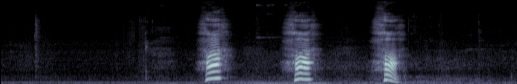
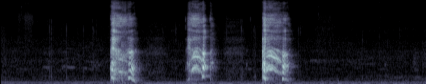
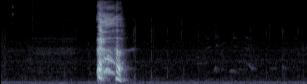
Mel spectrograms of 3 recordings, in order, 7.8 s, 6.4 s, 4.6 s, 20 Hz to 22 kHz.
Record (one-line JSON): {"exhalation_length": "7.8 s", "exhalation_amplitude": 5117, "exhalation_signal_mean_std_ratio": 0.28, "three_cough_length": "6.4 s", "three_cough_amplitude": 11000, "three_cough_signal_mean_std_ratio": 0.3, "cough_length": "4.6 s", "cough_amplitude": 8566, "cough_signal_mean_std_ratio": 0.21, "survey_phase": "beta (2021-08-13 to 2022-03-07)", "age": "45-64", "gender": "Female", "wearing_mask": "No", "symptom_none": true, "smoker_status": "Never smoked", "respiratory_condition_asthma": false, "respiratory_condition_other": false, "recruitment_source": "REACT", "submission_delay": "4 days", "covid_test_result": "Negative", "covid_test_method": "RT-qPCR"}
